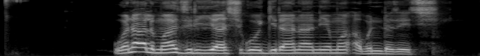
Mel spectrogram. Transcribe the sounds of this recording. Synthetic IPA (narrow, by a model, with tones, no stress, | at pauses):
wɐ˦ni˦ʔa˨lmaː˦d͡ʒɪ˨ɾiː˦jaː˦ʃɪ˦ɡʷoː˦ɡʲɪ˦daː˦naː˦neː˦mɐ˦ŋʔa˨bɪ˦nda˨za˦˨jt͡ʃi̥˦ʔ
